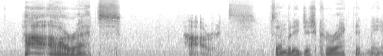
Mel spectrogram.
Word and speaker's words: Haaretz: I saw Mom Donnie shared that Haaretz article today. Oh, he did? Mm-hmm. Well, that's part of the global jihad that Christian Gillibrand was talking about, spreading Haaretz articles. That's right. Haaretz.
